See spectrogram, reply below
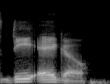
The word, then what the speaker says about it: Dago: So Dago, damn it, Dago, I'm sorry. – Pronounce it this way. It's Diego. – It's D-A-G-O is how he spells it. – It's Diego. I know. Pronounce it that way.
